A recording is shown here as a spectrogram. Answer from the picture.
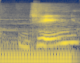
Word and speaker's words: Jing: can't pronounce it well like Jing like it's not gin like it's space like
